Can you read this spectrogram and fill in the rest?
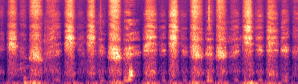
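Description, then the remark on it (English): A person imitates heavy panting, a quick steady run of harsh, breathy in-and-out gasps, around a dozen in a row with no talking. “I'm sweating. I'm breathing heavy.”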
